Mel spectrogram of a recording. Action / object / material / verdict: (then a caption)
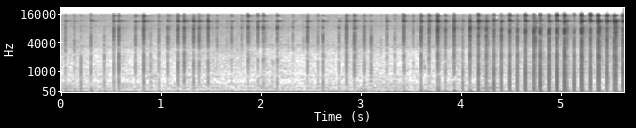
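tap / partly filled glass bottle / glass / none. Long fingernails tap rapidly along the side of a tall, slim, clear glass bottle with a white cap, partly filled with liquid and held in one hand. Dozens of quick, bright, clicky taps with almost no ring, over a faint steady high tone. The tapping grows faster and louder toward the end.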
